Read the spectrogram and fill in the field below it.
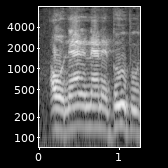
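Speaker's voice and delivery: ordinary talk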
